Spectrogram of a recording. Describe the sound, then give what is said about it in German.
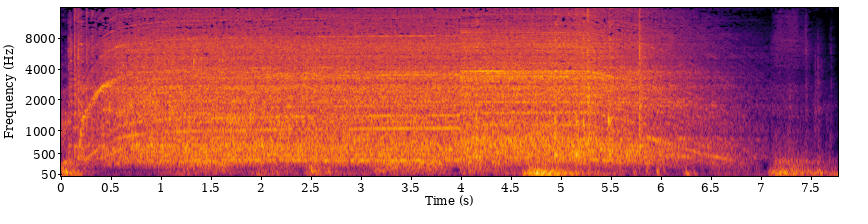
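An electric hand mixer whirs loudly and steadily for about seven seconds while whipping egg whites with a drop or two of lemon juice and a pinch of salt, its broad motor hiss holding an even pitch before it cuts off abruptly. No one speaks. “So, das war laut, aber jetzt sind wir soweit erstmal fertig mit, mit dem lauten Küchengeräten.”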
